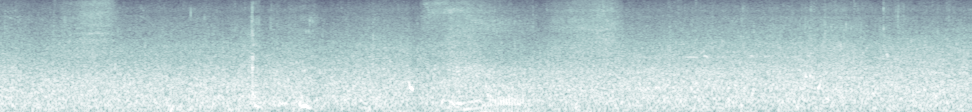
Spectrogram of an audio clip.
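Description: River water rushing steadily through a fast, foamy riffle, a constant wash of running water. A couple of small knocks come through about three and four seconds in.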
